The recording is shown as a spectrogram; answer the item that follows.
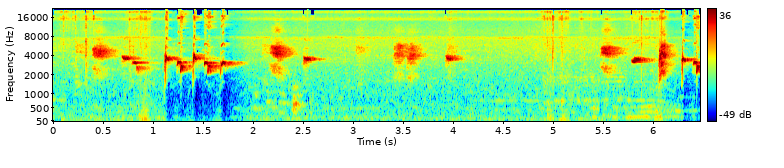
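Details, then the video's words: Sooty-headed bulbul in full song, used as a lure to set other birds singing: bright whistled notes in short clustered phrases around mid pitch, some bursts of rapid chirps, over a steady low background hum. "pancingan suara burung kutilang gacor"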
